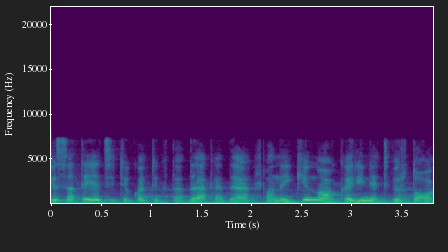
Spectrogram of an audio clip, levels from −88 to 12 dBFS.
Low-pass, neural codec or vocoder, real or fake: 7.2 kHz; vocoder, 44.1 kHz, 128 mel bands every 256 samples, BigVGAN v2; fake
